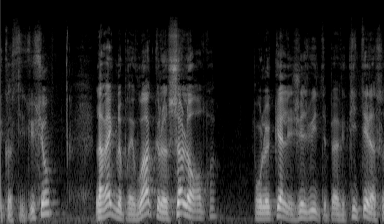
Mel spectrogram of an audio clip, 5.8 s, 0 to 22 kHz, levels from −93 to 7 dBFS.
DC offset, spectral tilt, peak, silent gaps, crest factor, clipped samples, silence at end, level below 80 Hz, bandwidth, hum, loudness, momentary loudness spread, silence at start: under 0.1%; -5.5 dB/octave; -6 dBFS; none; 20 dB; under 0.1%; 0 s; -60 dBFS; 13.5 kHz; none; -27 LUFS; 13 LU; 0 s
